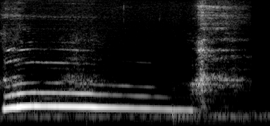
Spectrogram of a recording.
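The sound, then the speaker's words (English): A person imitates whale song with a single long, drawn-out vocal moan that slides slowly downward in pitch, then ends with a short breathy exhale. It is loud. “Whale sounds.”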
